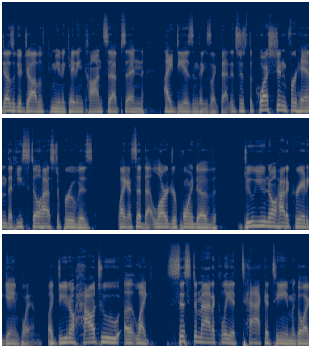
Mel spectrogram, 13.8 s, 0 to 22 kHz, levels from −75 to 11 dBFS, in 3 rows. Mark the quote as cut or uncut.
uncut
